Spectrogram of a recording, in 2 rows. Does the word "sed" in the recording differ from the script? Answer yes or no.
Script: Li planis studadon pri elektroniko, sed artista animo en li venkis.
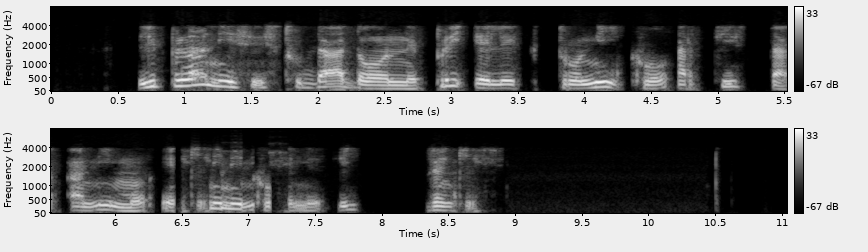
yes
